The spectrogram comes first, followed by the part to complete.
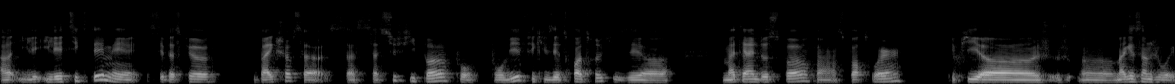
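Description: Speaking fairly slowly, a man uses a medium pitch and a dark, mellow tone. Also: ordinary pitch variation. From France. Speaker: engineer, family bike traveler. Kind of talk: casual interview.

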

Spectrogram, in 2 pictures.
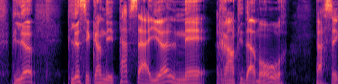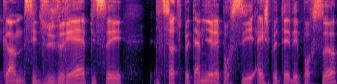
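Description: Animated male voice at medium pitch with lively intonation and a moderate pace, dry and close with no echo, on a very clean recording over a silent background. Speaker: podcast host. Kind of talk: casual chat.

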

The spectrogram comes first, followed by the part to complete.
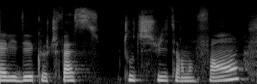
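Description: Very clean recording with a silent background: a woman's plain, everyday voice at medium pitch, with fairly even intonation. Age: 30s. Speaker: mother sharing pregnancy loss story. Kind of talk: testimony. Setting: at guest's home.

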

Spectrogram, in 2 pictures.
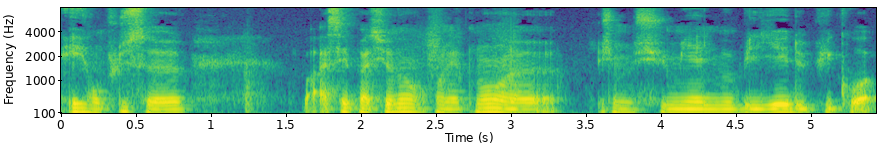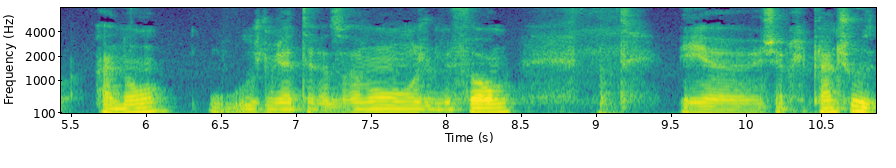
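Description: A man's fairly low voice carries a dark, mellow tone and fairly even intonation. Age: 20s. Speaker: student podcast host. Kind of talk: solo podcast monologue. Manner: halting, many fillers; casual.

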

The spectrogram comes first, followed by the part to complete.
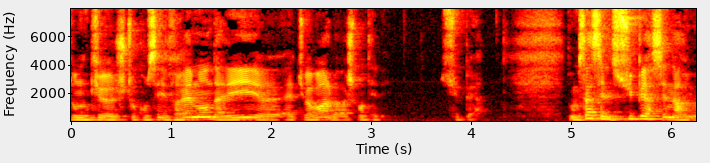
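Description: Somewhat breathy and fairly high-pitched, a man speaks at a moderate pace with ordinary pitch variation and long, frequent pauses. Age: 30s. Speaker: startup co-founder, father. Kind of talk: interview. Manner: hesitant, many fillers and repetitions.

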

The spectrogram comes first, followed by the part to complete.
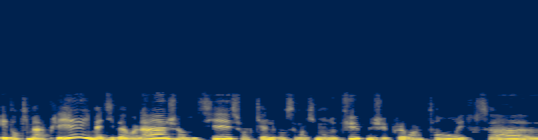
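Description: At a very fast pace and with hardly any pauses, a woman speaks at a medium pitch, her pitch swinging very widely. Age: 40s. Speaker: accountant and photographer. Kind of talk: interview.

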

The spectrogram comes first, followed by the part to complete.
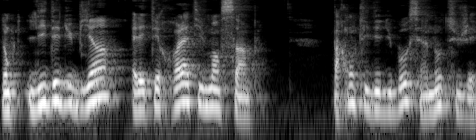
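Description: At a moderate pace, a man speaks in a dark, mellow tone that is somewhat breathy. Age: 50s. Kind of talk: interview. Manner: halting.

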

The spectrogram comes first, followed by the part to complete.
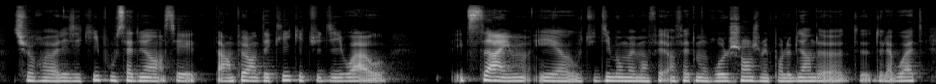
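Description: Moderately paced, a woman's fairly low voice holds a monotone, flat intonation in a very clean recording with a silent background. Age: 20s. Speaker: entrepreneur. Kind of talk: interview.

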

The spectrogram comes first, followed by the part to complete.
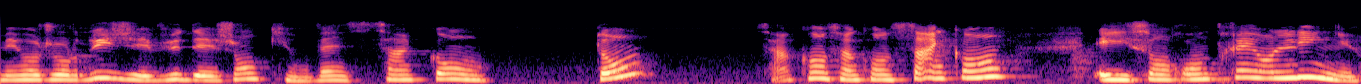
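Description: In a Spanish accent, a woman speaks at a fairly high pitch. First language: Spanish (speaking French). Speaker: flight instructor. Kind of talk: interview. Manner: hesitant, many fillers.

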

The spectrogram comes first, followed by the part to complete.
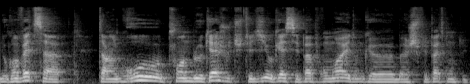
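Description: This man has an unremarkable speaking voice and talks at a fairly quick pace with ordinary pitch variation. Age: 20s. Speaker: copywriter and podcaster. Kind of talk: casual chat.

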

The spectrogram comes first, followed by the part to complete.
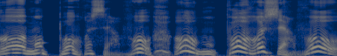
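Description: Very slow and middle-pitched, the speaker puts on a character voice. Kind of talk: theatrical, exclaiming. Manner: wailing, lamenting.

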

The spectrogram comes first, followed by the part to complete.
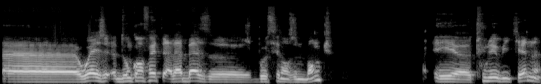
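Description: A man speaks in an unremarkable speaking voice. His pitch sits at a medium level, with ordinary pitch variation. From France, Grenoble. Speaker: football reporter and former radio commentator. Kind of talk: casual interview.

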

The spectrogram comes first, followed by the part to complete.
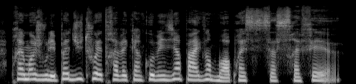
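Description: A woman at medium pitch with ordinary pitch variation speaks at a very fast pace, recorded very cleanly with a silent background and a dry, close sound with no echo. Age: 40s. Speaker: actress and playwright. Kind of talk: casual chat.

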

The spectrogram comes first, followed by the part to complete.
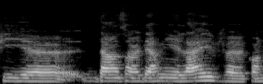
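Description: Fairly slowly, a woman speaks in a very deep, low pitch. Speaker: magazine creator and live show host. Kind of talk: live video interview. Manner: halting.

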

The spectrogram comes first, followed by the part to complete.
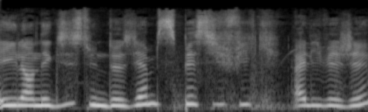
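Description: Fairly high, fairly even intonation in a woman's voice. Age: 30s. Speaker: prevention worker. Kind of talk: interview. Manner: hesitant, many fillers.

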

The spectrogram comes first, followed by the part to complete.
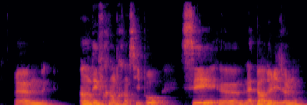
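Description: Room echo is audible as a man speaks with lively intonation. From Paris region, France. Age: 20s. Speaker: co-living startup co-founder. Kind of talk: interview. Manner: hesitant, many fillers.

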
